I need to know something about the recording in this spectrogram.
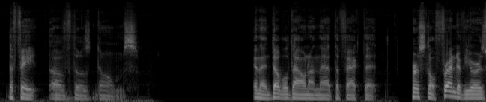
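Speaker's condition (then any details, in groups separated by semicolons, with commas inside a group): No condition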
